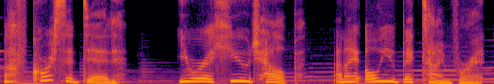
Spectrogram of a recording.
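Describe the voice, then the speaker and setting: A composed, polite spirit woman from a video game. Her voice sits fairly high and she speaks in a thoughtful, measured way, with faint music behind her. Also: sing-song, creaky, darkish tone, full character voice. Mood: grateful, friendly. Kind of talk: video game character acting.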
